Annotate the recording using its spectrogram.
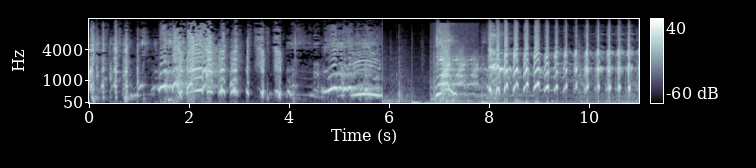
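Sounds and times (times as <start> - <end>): hearty human laughter: 0.0 - 5.4, 7.9 - 11.0.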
